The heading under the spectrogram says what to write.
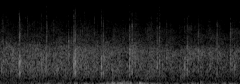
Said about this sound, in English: Thank you for the clapping.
